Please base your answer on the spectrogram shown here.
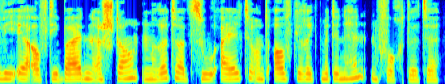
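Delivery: plain reading voice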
